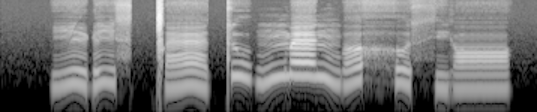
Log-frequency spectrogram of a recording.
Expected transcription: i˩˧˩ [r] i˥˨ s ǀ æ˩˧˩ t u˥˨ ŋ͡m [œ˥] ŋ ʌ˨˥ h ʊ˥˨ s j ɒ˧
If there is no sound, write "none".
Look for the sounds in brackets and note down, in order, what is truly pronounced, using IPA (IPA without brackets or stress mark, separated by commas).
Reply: ɽ, æ˥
